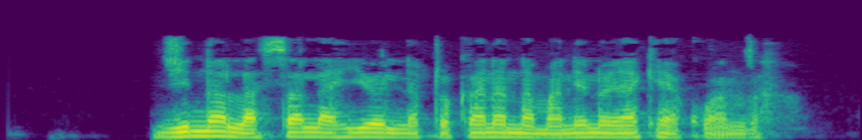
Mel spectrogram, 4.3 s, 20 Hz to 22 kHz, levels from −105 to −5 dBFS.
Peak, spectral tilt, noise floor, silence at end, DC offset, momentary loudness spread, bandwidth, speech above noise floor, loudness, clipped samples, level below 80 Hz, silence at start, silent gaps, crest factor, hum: -2 dBFS; -6.5 dB/octave; -70 dBFS; 0.45 s; under 0.1%; 9 LU; 7.8 kHz; 55 dB; -16 LUFS; under 0.1%; -54 dBFS; 0.75 s; none; 16 dB; none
